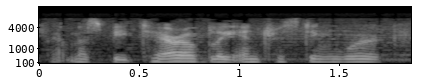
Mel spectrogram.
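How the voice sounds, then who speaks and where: An actress in her twenties playing a lonely young widow in a 1950s radio drama, speaking in a soft, hesitant, confiding way. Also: low-pitched, flat delivery, fast talker, faint music behind, close to an everyday voice. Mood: wistful. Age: 20s. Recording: muffled 1950s radio broadcast.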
